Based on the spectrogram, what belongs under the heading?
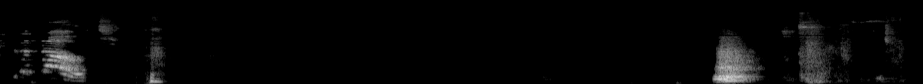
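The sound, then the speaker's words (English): A dog named Basil gives a couple of short, sharp barks, then falls quiet for several seconds before a louder bark and a few softer follow-up sounds. “Oh, who is that? That is a lovely dog.”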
